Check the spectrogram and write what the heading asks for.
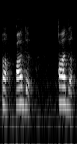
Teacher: قد قوف پر پڑھنا ہے، دال پہ قلقلہ کرنا ہے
